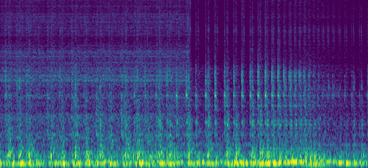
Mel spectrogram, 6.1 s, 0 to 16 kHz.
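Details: 1973–77 Kubota B6000 4WD, 2-cylinder ZL600 12.5 hp diesel, started right away after glow plugs heated, sitting since yesterday: steady even idle with a fading whirr as the electric clutch spins down; runs well, normal idle.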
